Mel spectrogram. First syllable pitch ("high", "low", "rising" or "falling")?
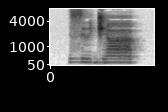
high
